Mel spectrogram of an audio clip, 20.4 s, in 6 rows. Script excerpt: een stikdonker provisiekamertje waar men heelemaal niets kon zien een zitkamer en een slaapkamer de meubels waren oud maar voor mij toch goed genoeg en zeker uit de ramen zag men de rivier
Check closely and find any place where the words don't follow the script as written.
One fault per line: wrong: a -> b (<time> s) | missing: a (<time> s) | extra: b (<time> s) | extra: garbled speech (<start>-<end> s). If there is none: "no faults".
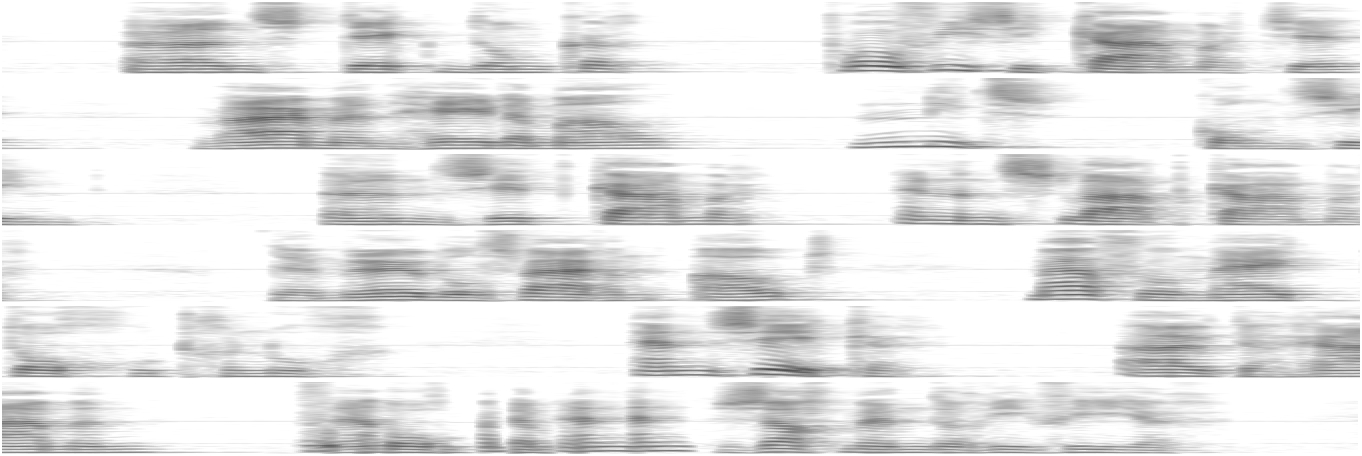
extra: garbled speech (17.7-18.7 s)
